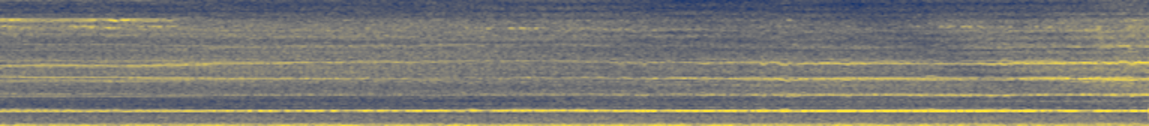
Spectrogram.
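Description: DJI Avata cinewhoop's motors and ducted propellers whining steadily in slow flight, a little louder near the end.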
